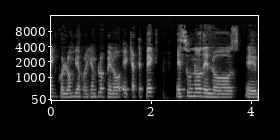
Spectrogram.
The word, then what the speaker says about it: Ecatepec: Espero que haya pronunciado bien Ecatepec. – Mm, mm, lo dijiste súper bien, Jonathan. Ecatepec está.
